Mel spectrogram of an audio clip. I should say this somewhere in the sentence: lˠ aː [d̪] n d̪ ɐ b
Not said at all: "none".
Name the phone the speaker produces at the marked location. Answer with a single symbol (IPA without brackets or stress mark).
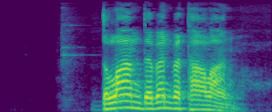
none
